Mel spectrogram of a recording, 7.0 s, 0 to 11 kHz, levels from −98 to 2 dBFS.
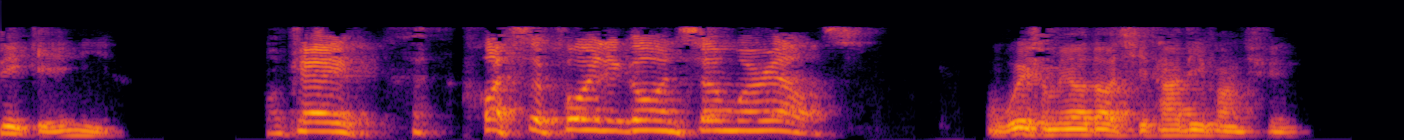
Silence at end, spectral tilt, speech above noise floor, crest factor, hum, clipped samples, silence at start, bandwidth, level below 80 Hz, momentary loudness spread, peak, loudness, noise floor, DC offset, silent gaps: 0.55 s; -9 dB/octave; 52 dB; 16 dB; none; under 0.1%; 0 s; 6 kHz; -70 dBFS; 18 LU; -8 dBFS; -24 LUFS; -75 dBFS; under 0.1%; 0.81-1.17 s, 4.87-4.91 s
